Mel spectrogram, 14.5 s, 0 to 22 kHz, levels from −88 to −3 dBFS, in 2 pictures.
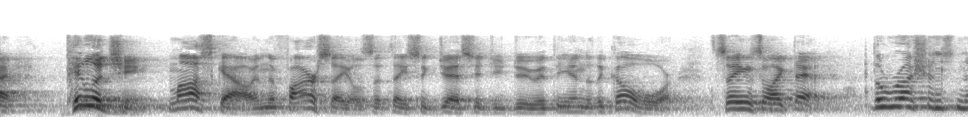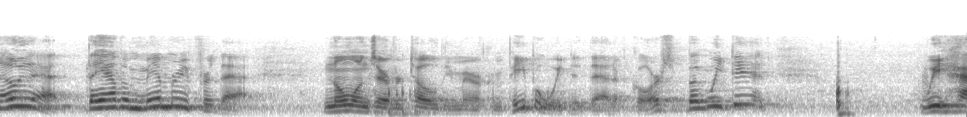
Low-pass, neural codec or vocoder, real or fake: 7.2 kHz; none; real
